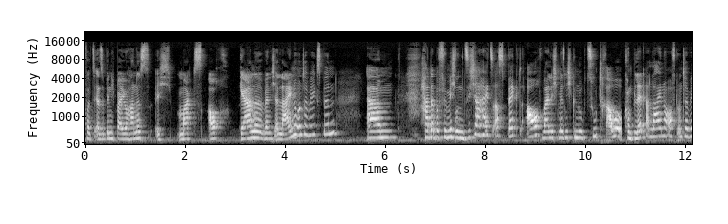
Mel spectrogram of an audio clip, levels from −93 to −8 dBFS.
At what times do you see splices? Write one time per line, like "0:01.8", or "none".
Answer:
0:07.4
0:09.6
0:10.7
